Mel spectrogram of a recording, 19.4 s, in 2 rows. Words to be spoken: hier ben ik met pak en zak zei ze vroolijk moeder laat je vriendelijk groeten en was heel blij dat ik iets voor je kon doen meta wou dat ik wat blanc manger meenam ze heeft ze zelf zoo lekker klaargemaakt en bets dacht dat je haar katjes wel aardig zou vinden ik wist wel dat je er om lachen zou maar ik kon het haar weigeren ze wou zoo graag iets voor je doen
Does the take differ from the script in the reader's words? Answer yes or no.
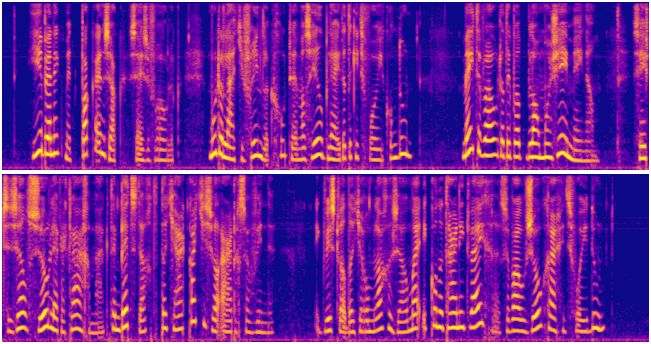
yes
